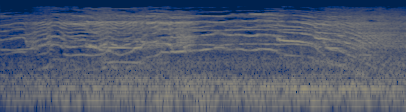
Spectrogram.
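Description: A door's hinges squeaking as it is pushed open: a high, wavering squeal lasting about a second and a half that drops away near the end.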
